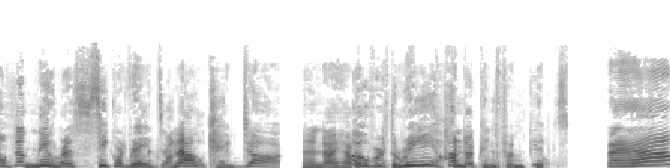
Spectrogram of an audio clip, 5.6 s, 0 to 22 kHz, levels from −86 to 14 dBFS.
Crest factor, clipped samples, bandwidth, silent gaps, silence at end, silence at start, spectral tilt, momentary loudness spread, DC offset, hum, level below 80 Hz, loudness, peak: 20 dB; under 0.1%; 16 kHz; 2.35-2.52 s, 4.74-5.06 s; 0 s; 0 s; -3 dB/octave; 11 LU; under 0.1%; none; -58 dBFS; -23 LUFS; -4 dBFS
